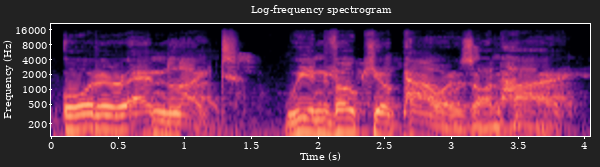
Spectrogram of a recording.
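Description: Solemn commanding sorcerer. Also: male voice, fairly low pitch, sing-song, takes it slowly, fairly bright tone, faint music behind, exaggerated voice. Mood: grave, urgent. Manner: grave, formal incantation. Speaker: game character actor. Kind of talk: video game voice acting.

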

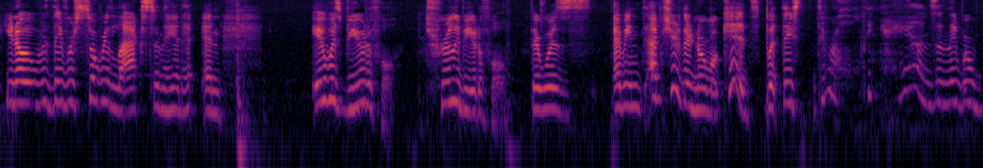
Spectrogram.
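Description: Middle-aged American woman, casual interview guest, bright and emphatic, desk mic at home. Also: high-pitched, normal speed. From United States. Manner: expressive, gestures with hands, emphatic repetitions. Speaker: interviewee, co-host. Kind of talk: casual conversation. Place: small home room with bookshelves, indoors. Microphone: desk microphone on stand.

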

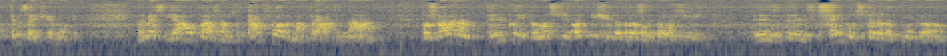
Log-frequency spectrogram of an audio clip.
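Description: A man's voice: high voice, sharp tone. A middle-aged man chairing a meeting, insistent and lecturing, often restarting his words, in a stone-walled hall. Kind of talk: persuasive meeting speech. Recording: roomy and distant, faint hiss.

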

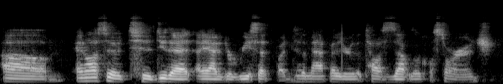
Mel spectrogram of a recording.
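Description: A man's voice: mid-range voice, fairly quick, rough recording. Laid-back man explaining on a call. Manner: relaxed, explaining, many fillers. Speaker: co-host of a game dev stream. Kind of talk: casual technical chat.

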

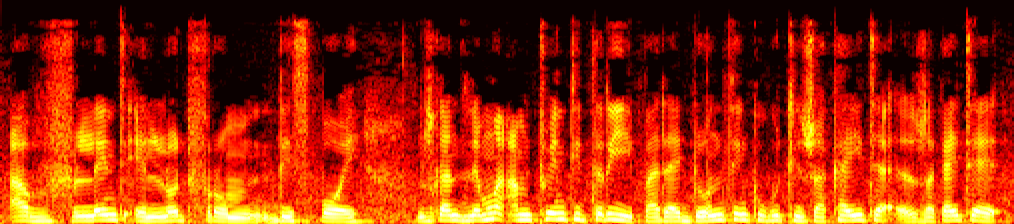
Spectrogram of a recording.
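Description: Zimbabwean woman hosting radio, low-voiced, slightly muffled. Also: a little mellow. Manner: switches between Shona and English. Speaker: radio talk show host. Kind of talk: live call-in radio talk, reading out listener messages. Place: small radio studio. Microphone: studio microphone on boom arm. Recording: muffled studio audio with faint noise.

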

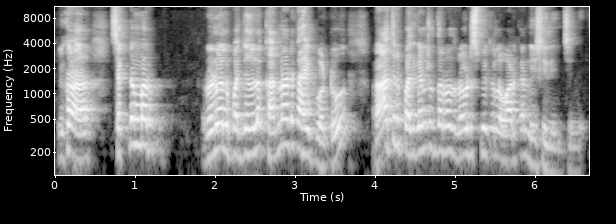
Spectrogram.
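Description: A man's voice: high voice, animated, fast talker, fairly bright tone. A man giving explanatory news commentary, partly reading aloud, addressing viewers didactically and sometimes stumbling over and repeating words.

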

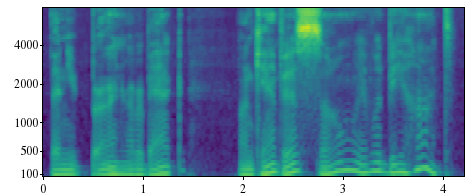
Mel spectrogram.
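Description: A man playing a snarky young research assistant who fondly teases a friend in a halting, wordy, intimate ASMR roleplay monologue. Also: mid-range voice, sing-song, mellow, no room sound, studio quality. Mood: teasing, fond. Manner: halting, sighing, teasing, wordy.

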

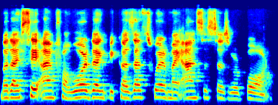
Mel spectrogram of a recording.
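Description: Middle-aged woman from afghanistan doing a slide talk on a webcam call, earnest, measured, restarts a lot. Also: medium pitch, level tone, fairly bright tone. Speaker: guest presenter. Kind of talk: slide presentation lecture. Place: indoor room at home. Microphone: webcam on a video call.

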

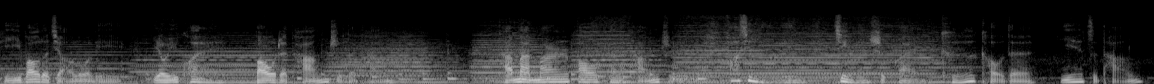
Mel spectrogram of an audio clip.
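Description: Deep-voiced, animated male narrator. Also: a little slow, over loud music. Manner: suspenseful, expressive storytelling. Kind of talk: dramatic scripted narration.

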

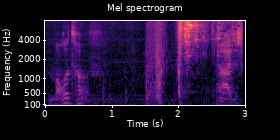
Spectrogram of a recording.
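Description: A young man streaming a horror game, chatting casually and reacting in a jumpy, excitable way, muttering to himself. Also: fairly low pitch, takes it slowly, background noise. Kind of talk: casual gameplay commentary. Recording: game music playing behind voice.

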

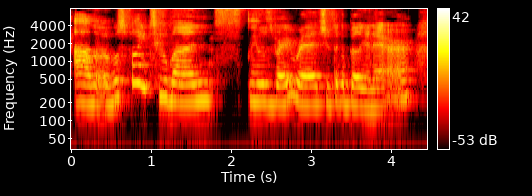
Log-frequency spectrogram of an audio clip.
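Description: A woman's voice: medium pitch, normal speed, a little mellow, echoey room, lightly acted. A young woman playing a vain, spoiled rich girl who drawls with lots of "like" and "um" in an improvised livestream bit. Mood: smug, airy. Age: young adult. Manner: airy, drawling, full of "like" and "um". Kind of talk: improvised comedic character on a livestream. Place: indoor room with pink lights. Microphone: phone front camera.

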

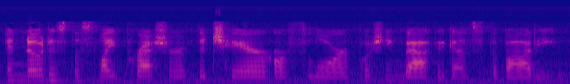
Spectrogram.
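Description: A woman leading a guided body scan meditation with measured, gentle instructions and pauses between phrases. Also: a little high, flat delivery, creaky, a little hiss or hum, low-quality recording.

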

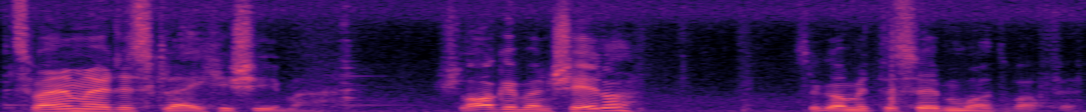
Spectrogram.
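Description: An actor playing a wry, unhurried policeman with a Bavarian accent and a dry, colloquial manner in a TV crime comedy. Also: medium pitch, sing-song, fairly bright tone, slight background noise. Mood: wry, matter-of-fact.

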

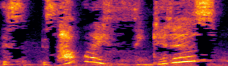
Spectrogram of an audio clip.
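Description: A young woman voicing an excitable, dramatic anime girl in an audition. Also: very high-pitched, unhurried, gravelly, a crowd in the background, full character voice. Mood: fearful, panicked. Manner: exclamatory, dramatic.

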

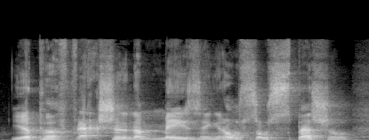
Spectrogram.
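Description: A man playing a lovestruck husband doting on his houseplant in a comedy script, theatrical, slipping between breathy murmurs and big declarations. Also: on the high side, expressive, moderate pace, bright, forceful tone. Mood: impassioned.

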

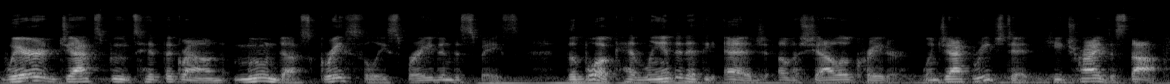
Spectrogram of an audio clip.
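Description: A man, reading a children's book aloud as expressive narration. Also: lowish voice, slow pace, slight background noise. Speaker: read-aloud storyteller. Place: small furnished room at home, indoors.

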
